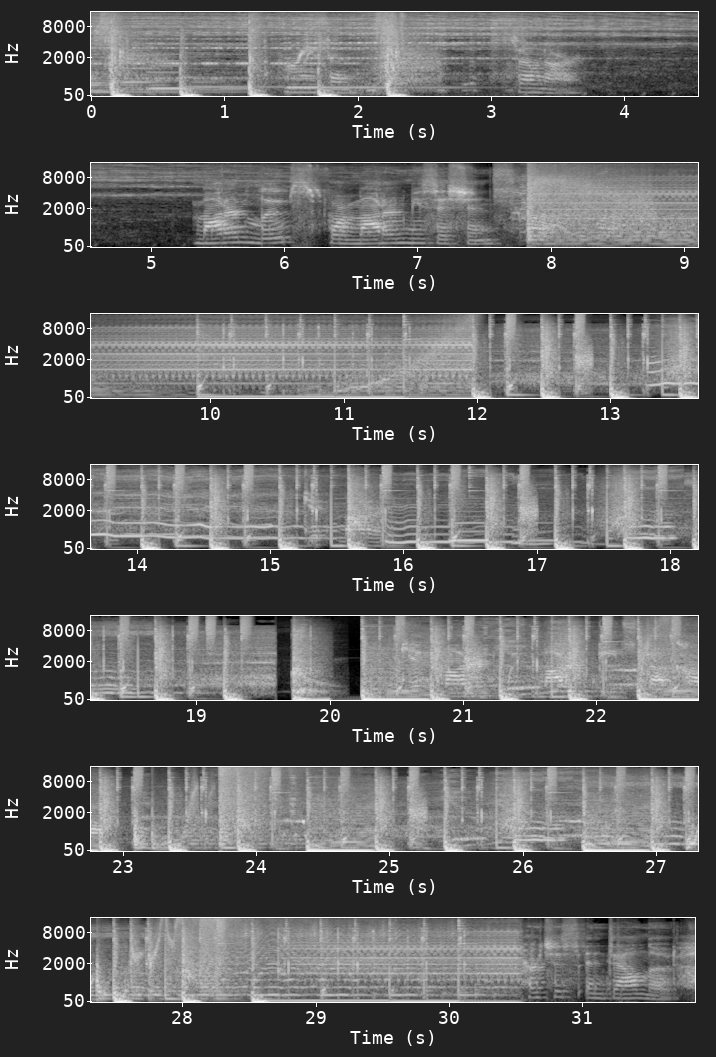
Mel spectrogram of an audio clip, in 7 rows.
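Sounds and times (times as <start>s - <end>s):
RnB club drum loop: 0.0s - 2.8s, 9.9s - 30.6s.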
